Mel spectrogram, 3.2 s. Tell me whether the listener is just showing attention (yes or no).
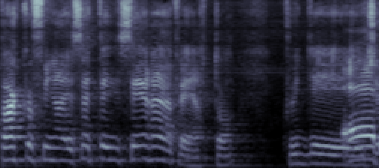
no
